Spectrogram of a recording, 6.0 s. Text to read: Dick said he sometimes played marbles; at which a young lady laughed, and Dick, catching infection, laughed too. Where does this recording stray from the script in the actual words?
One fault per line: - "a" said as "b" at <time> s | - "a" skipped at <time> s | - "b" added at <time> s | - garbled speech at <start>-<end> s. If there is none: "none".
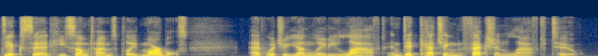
none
